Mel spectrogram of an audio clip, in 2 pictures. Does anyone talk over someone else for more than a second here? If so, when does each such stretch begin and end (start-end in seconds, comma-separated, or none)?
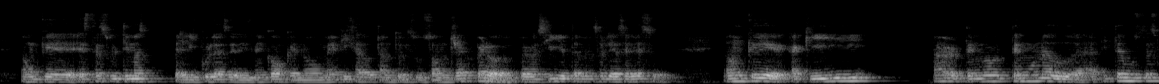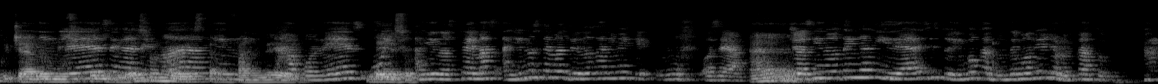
11.8-14.6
